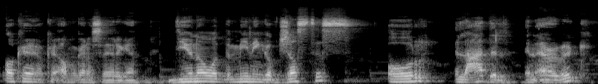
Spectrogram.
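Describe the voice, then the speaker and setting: A man's voice: fairly low pitch, fairly quick, soft background music. A man in a live debate, pressing with probing, insistent questions. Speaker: debate participant.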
